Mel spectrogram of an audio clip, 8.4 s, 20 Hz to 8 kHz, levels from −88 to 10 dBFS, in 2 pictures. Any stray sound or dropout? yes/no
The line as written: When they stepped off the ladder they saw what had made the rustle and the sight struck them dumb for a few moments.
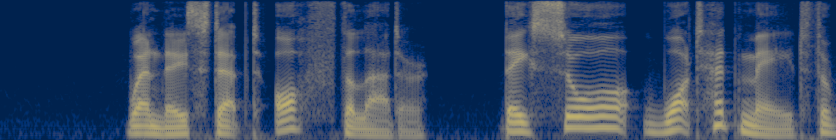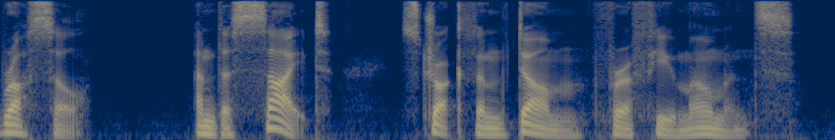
no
